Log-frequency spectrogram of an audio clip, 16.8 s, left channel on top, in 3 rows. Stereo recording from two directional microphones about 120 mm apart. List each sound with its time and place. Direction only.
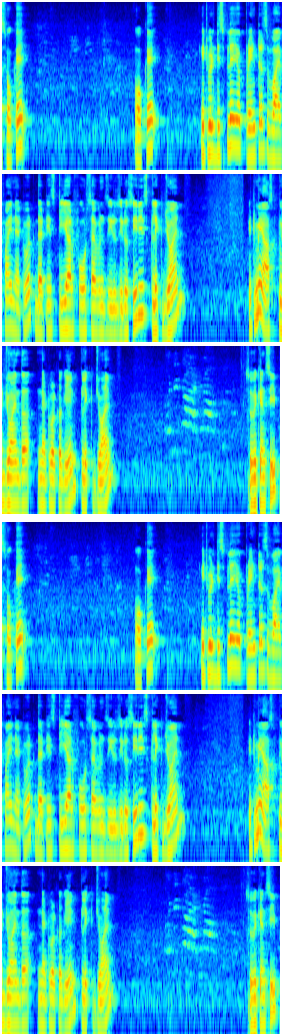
0.0 s speech: 30° left (ahead or behind)
2.6 s speech: 30° left (ahead or behind)
10.5 s speech: 30° left (ahead or behind)
16.1 s speech: 30° left (ahead or behind)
